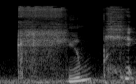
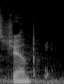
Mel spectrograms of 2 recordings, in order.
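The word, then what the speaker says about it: Mailchimp: Mail Kimp? – Kimp? How do you say it? – Kimp? I refuse to believe that someone doesn't know how to pronounce chimp.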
